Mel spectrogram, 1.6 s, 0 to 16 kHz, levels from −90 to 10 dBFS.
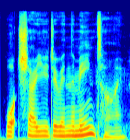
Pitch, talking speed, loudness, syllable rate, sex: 115 Hz, 255 wpm, -15 LUFS, 6.1 syllables/s, male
